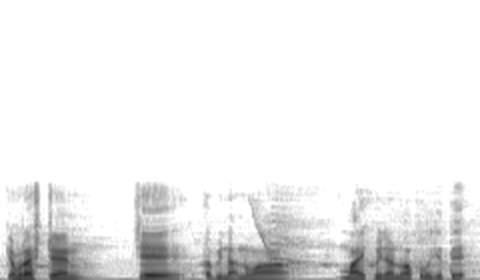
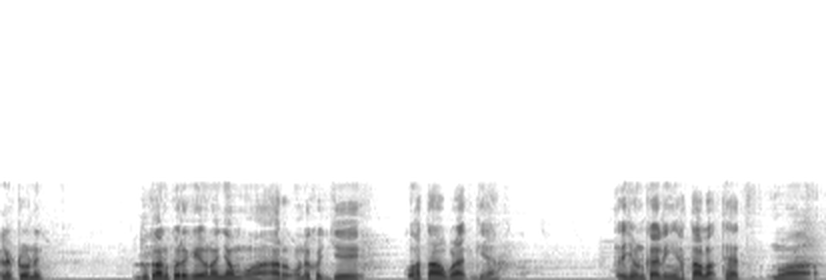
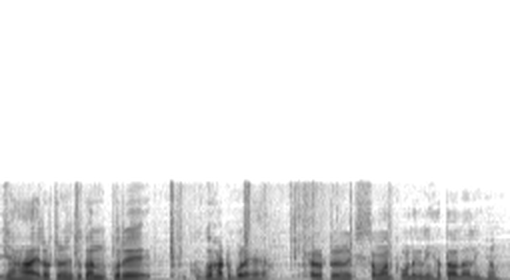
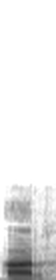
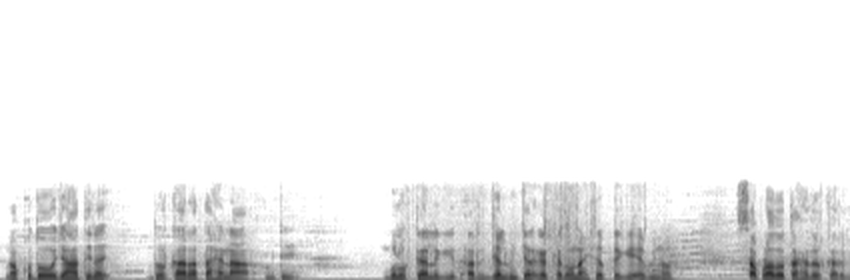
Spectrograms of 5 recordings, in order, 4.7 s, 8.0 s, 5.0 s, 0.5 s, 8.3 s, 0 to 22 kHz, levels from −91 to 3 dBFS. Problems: background sounds at intervals, continuous background conversations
